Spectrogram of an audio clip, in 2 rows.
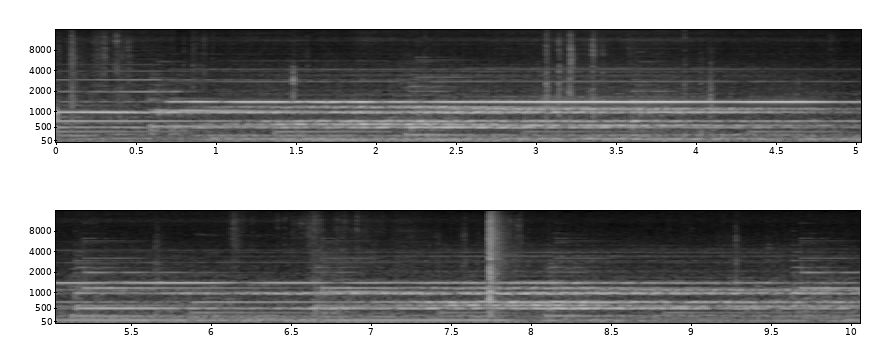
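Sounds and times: organ playing held chords: 0.0 - 10.0.

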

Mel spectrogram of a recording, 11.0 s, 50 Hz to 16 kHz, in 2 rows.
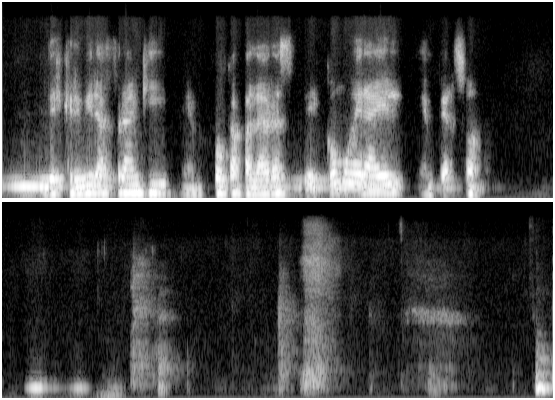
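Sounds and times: woman murmuring: 5.8 - 7.2
woman breathing: 6.7 - 7.3, 8.4 - 10.3
puff of air through nose: 8.5 - 8.9.

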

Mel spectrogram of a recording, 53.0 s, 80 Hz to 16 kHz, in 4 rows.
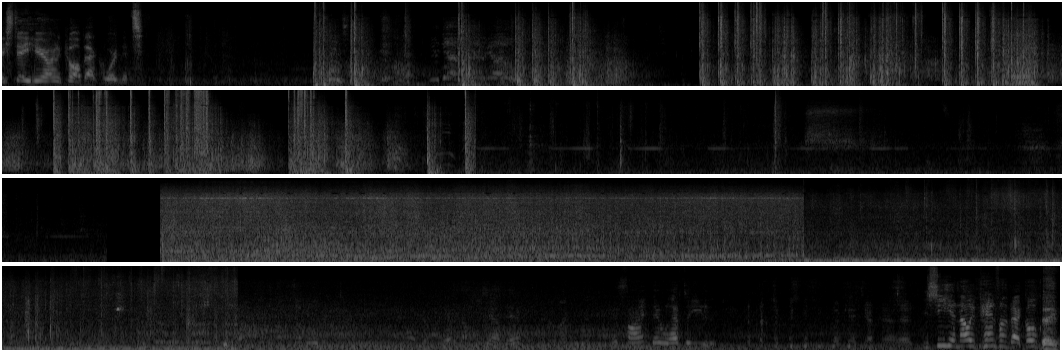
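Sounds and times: rifle gunfire: 8.7 - 19.2.

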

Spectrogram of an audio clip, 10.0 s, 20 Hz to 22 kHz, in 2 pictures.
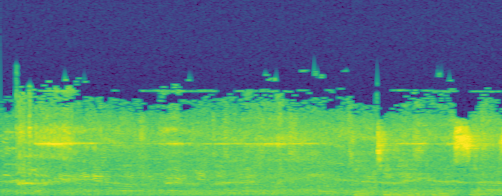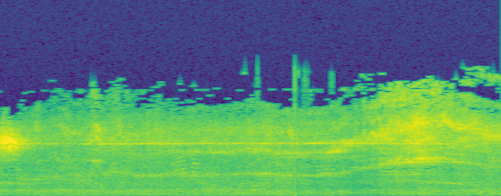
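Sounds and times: toy car electric motor whining: 5.9 - 10.0.

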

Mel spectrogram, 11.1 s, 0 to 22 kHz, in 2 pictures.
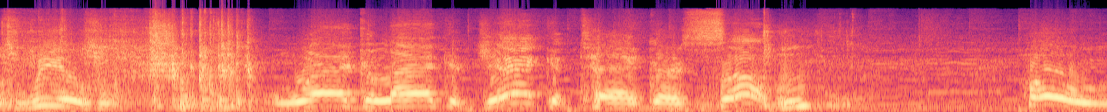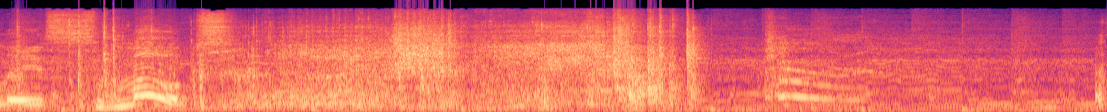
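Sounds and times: toy cars rattling on plastic track: 0.0 - 1.4, 6.0 - 9.1.

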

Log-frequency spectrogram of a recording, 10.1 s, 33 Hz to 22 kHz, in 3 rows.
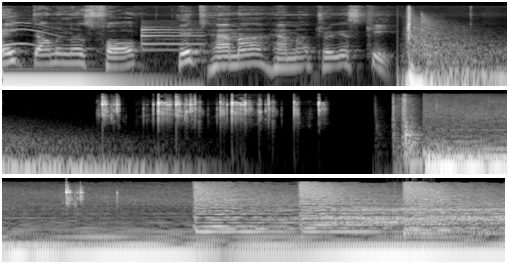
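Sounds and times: dominoes toppling clicks: 4.0 - 5.6, 7.2 - 7.6.

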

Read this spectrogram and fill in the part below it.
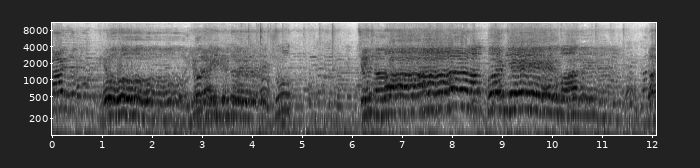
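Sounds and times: man singing: 0.0 - 5.0, 6.1 - 12.0
low pulsing beat: 1.0 - 12.0.

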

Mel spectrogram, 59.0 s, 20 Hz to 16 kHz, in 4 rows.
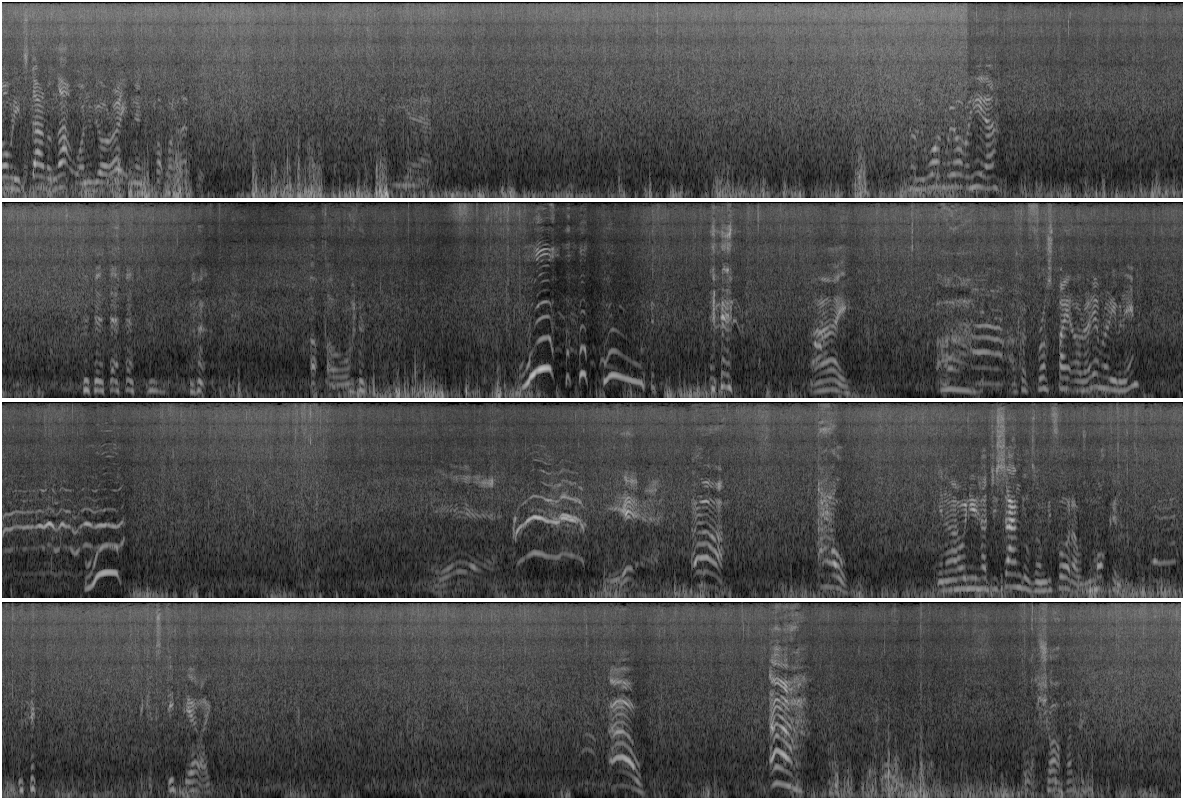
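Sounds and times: wind noise on microphone: 0.0 - 15.6, 17.2 - 25.8, 29.1 - 33.9, 35.7 - 48.8, 52.4 - 59.0
stream water running over stones: 0.0 - 59.0.

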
